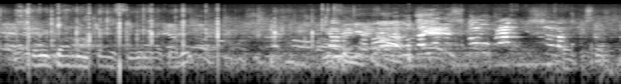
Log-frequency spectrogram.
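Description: Footballers' voices shouting and calling to each other on the pitch, loudest in the second half. There are a few sharp knocks in the first couple of seconds.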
